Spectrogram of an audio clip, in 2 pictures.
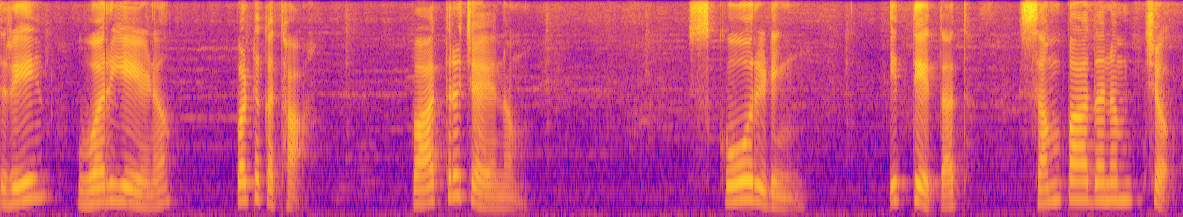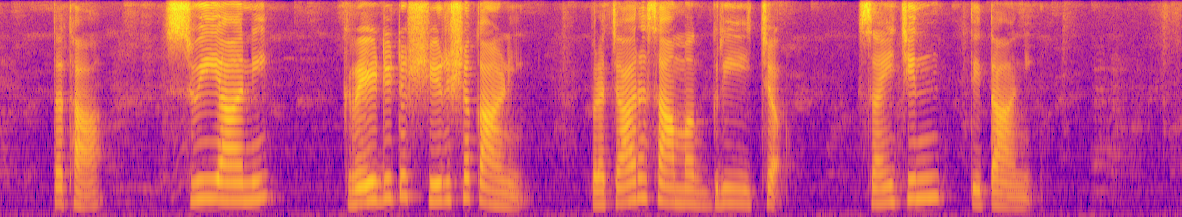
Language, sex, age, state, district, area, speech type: Sanskrit, female, 45-60, Maharashtra, Nagpur, urban, read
